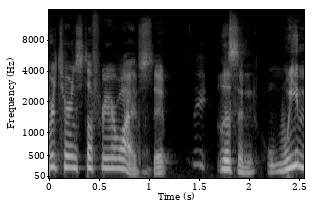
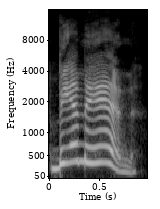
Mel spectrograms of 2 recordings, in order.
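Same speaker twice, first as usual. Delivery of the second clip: retold scolding; 8 semitones higher than usual. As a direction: tell him off, man to man, pitched up. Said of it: "my response was".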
